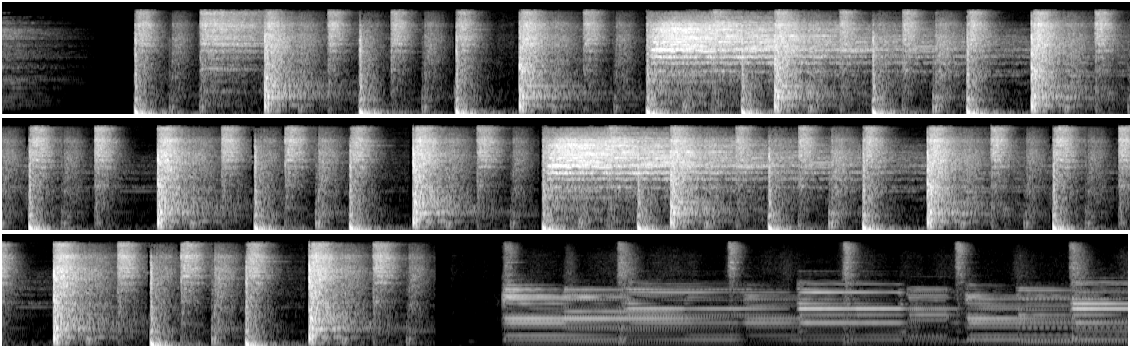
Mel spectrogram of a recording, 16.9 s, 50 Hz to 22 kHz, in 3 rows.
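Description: A drum-kit beat with kick, snare and cymbal crashes, about three hits a second, that stops abruptly about 13 seconds in. After a short gap, held guitar notes begin to ring.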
